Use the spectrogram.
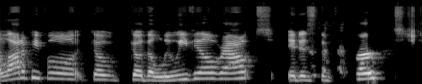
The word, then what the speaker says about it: Louisville: It's pronounced Louisville. I'll say Louisville, but Louisville is still better than Louisville. So just if you can avoid, skip the Louisville for sure. In every way, shape, or form, skip Louisville. It is Louisville.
